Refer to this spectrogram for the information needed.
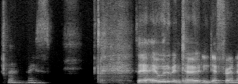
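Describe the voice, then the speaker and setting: A man speaks with a British accent. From Ecuador, raised in southeast London from age 8. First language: Spanish. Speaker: charity campaigner, conference speaker. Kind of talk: panel conversation.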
